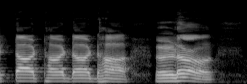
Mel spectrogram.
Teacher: ये मूर्धन्य है, ये मूर्धन्य स्पर्श व्यंजन है।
